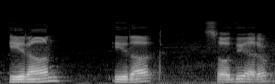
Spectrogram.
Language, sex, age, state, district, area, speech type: Kashmiri, male, 18-30, Jammu and Kashmir, Budgam, urban, spontaneous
